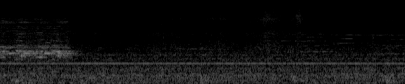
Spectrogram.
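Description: An instrument sound played back by an interactive projection music wall, which cuts off less than a second in. After it only faint room noise remains, with a thin steady whine.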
